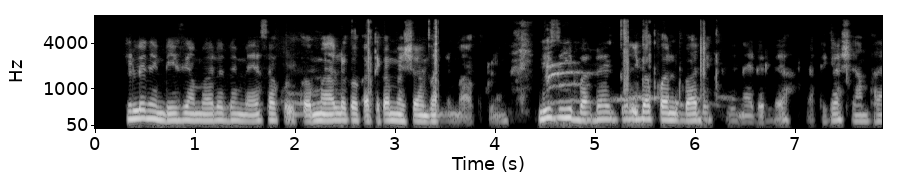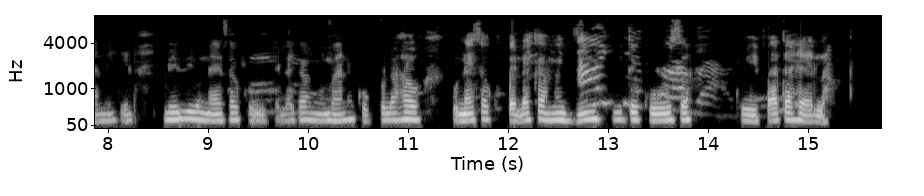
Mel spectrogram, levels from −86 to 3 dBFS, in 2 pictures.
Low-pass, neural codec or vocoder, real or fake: 7.2 kHz; vocoder, 44.1 kHz, 80 mel bands, Vocos; fake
